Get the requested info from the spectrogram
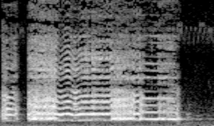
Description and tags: Rooster crowing (single crow)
